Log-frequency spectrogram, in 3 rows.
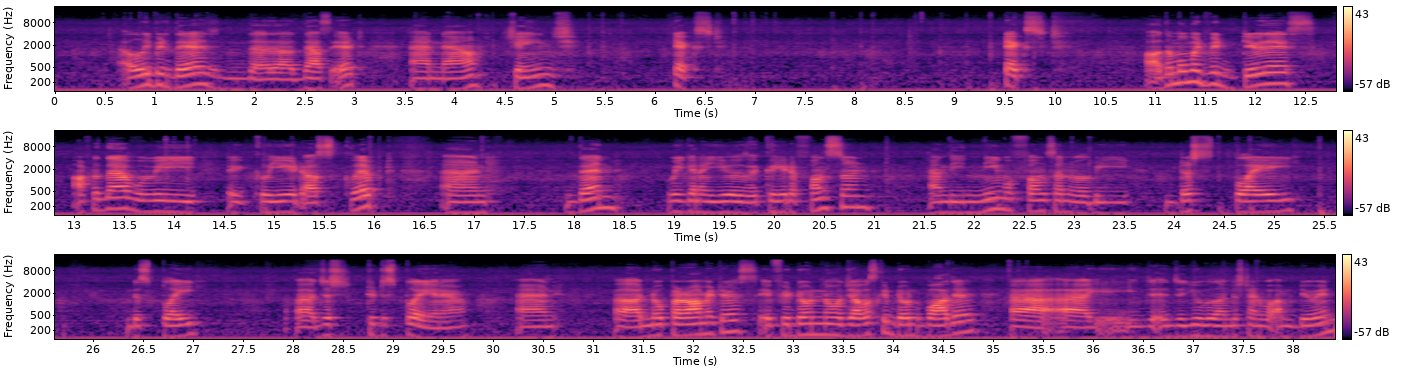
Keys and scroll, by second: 3.7-11.8 typing, 11.0 Right, 13.9 Return, 14.9 typing, 15.9 Return, 17.1 BackSpace, 17.8 Right, 19.5-20.5 typing, 21.1 Return, 22.5-25.9 typing, 30.1 Right, 30.3 Right, 31.1 Right, 31.7-33.7 Right, 32.7 Left, 34.5 shift+d, 35.1 BackSpace, 35.3 shift+d, 36.5-38.4 typing.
